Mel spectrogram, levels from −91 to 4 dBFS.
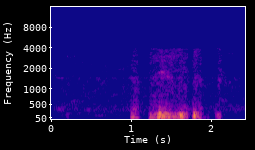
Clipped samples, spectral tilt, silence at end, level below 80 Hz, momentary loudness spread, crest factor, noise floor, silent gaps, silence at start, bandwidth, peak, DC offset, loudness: under 0.1%; -10.5 dB/octave; 0.3 s; -48 dBFS; 22 LU; 22 dB; -80 dBFS; none; 1 s; 4 kHz; -20 dBFS; under 0.1%; -38 LUFS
